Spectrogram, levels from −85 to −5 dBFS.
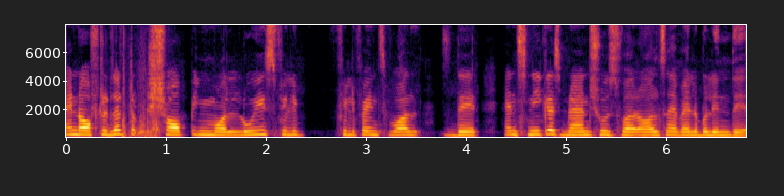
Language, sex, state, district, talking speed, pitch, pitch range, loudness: English, female, Chandigarh, Chandigarh, 175 wpm, 230 Hz, 215-250 Hz, -20 LUFS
